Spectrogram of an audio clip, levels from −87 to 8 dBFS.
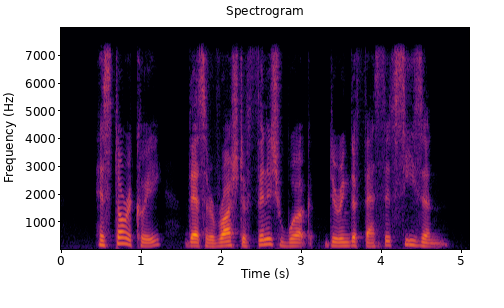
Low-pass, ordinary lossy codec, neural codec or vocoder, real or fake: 7.2 kHz; none; codec, 16 kHz, 0.5 kbps, X-Codec, WavLM features, trained on Multilingual LibriSpeech; fake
